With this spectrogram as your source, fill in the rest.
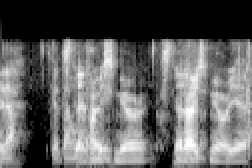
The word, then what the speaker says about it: Stenhousemuir: Get that Stenhousemuir, yeah, not bad.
